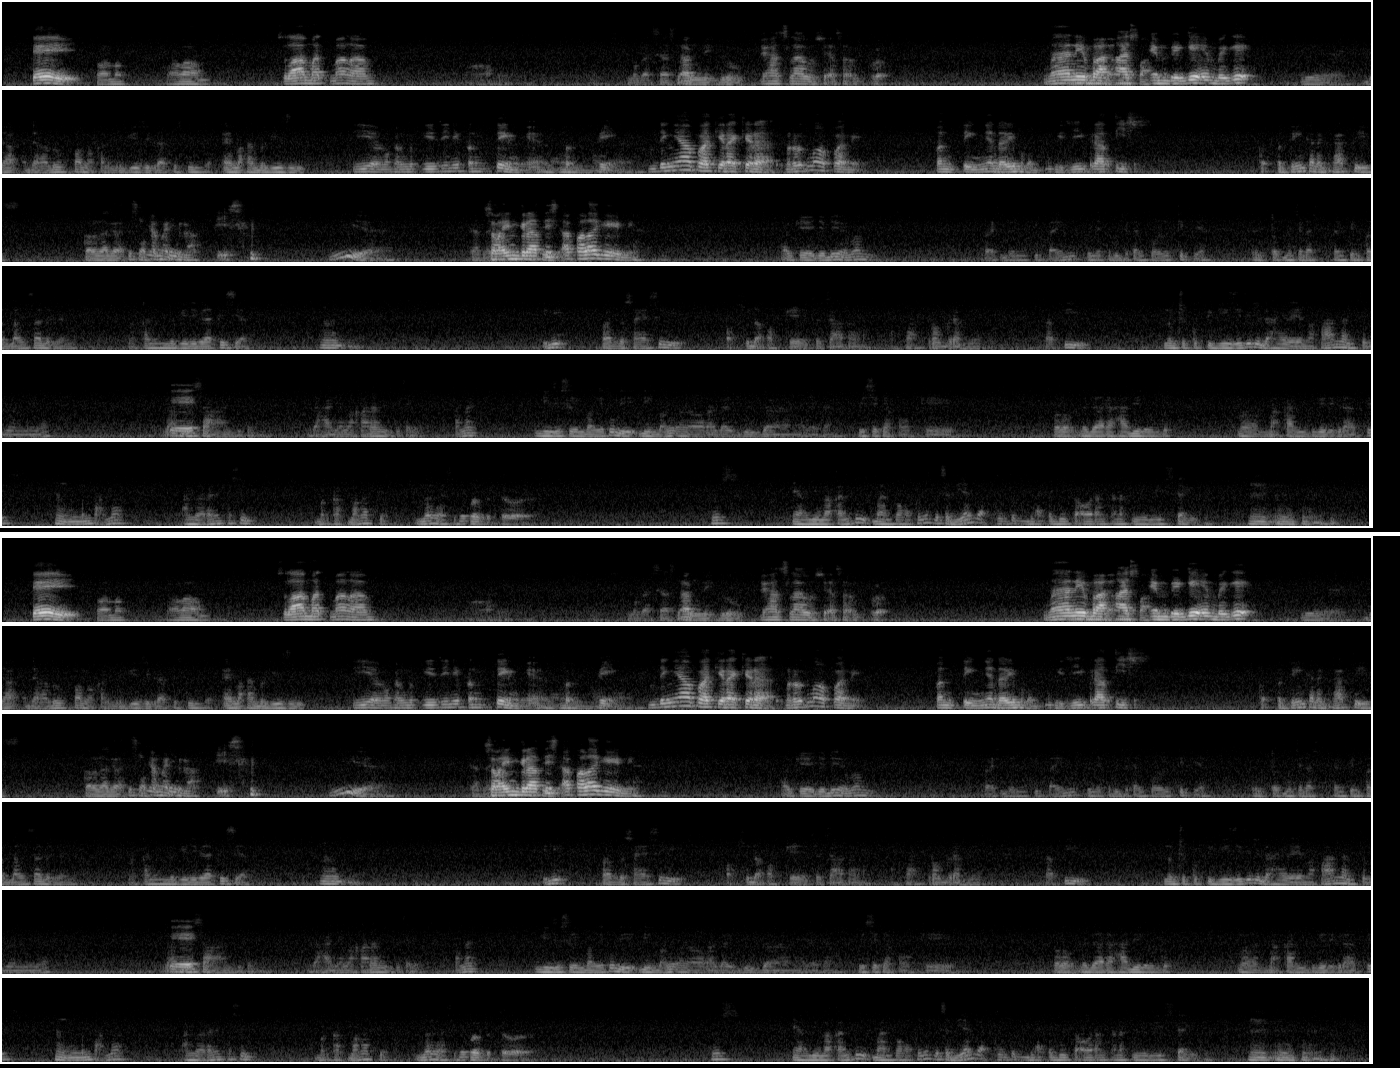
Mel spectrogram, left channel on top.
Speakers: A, on the right (about 50°); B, on the left (about 45°).
A: Oke,
B: Selamat malam.
A: selamat malam.
B: Waduh, semoga sehat selalu
A: Bro.
B: nih, bro.
A: Sehat selalu, sehat selalu, bro. Mana
B: Dan
A: nih
B: jangan,
A: bahas
B: jangan lupa,
A: MBG, MBG?
B: ya, iya, ja- jangan lupa makan bergizi gratis juga. Eh, makan bergizi.
A: Iya, makan bergizi ini penting ya,
B: Heeh.
A: penting. Pentingnya apa kira-kira? Menurutmu apa nih? Pentingnya
B: Penting
A: dari
B: kalau
A: gizi gratis.
B: penting karena gratis. Kalau nggak gratis
A: Ini
B: nggak
A: namanya
B: penting.
A: gratis.
B: Iya,
A: <laughs>
B: karena
A: Selain
B: gratis
A: gratis,
B: penting.
A: apa
B: Ya.
A: lagi ini?
B: <laughs> Oke, jadi memang presiden kita ini punya kebijakan politik ya untuk mencerdaskan kehidupan bangsa dengan makan bergizi gratis ya.
A: Hmm,
B: Ini kalau menurut saya sih oh, sudah oke secara apa program ya. Tapi mencukupi gizi itu tidak hanya dari makanan sebenarnya ya. Nggak
A: Oke.
B: bisa gitu. loh. Nggak hanya makanan gitu ya. Karena gizi seimbang itu di- diimbangi oleh olahraga juga ya kan. Fisik yang oke. Kalau negara hadir untuk me- makan bergizi gratis,
A: Hmm,
B: pertama anggarannya pasti bengkak banget ya. Benar nggak sih?
A: Betul, betul.
B: Terus yang dimakan tuh bahan pokoknya tersedia nggak untuk berapa juta orang anak di Indonesia gitu.
A: Hmm, hmm, hmm. hmm.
